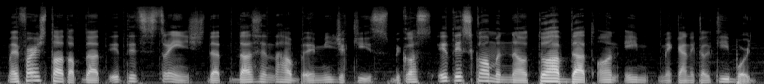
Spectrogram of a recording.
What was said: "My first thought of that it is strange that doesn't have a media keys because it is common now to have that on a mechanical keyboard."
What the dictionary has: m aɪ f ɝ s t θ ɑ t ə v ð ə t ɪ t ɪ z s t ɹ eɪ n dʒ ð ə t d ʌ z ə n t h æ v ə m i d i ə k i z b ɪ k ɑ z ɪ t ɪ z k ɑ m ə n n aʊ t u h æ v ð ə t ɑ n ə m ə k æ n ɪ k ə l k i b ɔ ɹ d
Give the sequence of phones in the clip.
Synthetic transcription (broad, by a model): m aɪ f ɝ s t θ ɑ t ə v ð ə t ɪ t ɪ s t ɹ eɪ n dʒ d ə t d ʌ s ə n t h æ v ə m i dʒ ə k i s b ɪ k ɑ s ɪ t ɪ s k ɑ m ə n n aʊ t u h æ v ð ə t ɑ n ə m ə k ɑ n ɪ k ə l k i b ɔ ɹ d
